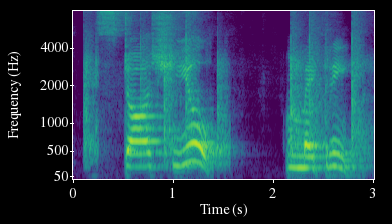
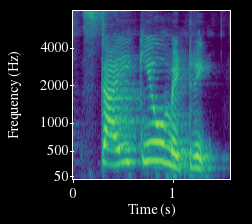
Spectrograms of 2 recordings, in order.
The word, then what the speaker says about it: stoichiometry: Stoichiometry, and some will pronounce this as stoichiometry. So both ways of pronunciation is correct, so it is up to you which one would you pronounce, stoichiometry or stoichiometry, but I will pronounce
